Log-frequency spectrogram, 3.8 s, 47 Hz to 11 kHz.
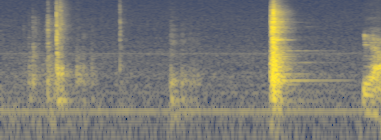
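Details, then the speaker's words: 41-year-old Mercedes-Benz W123 (S123) 300TD turbo diesel estate, cold engine, first start attempt: a few dry clicks and one sharp clunk with no cranking; owner says this starter issue is an ongoing problem. "that's the problem I'm having with the St by the way that was the first try"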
